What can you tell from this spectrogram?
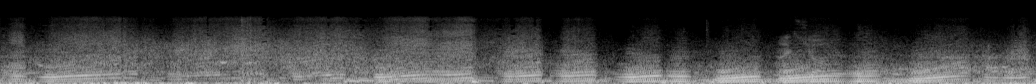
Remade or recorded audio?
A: recorded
